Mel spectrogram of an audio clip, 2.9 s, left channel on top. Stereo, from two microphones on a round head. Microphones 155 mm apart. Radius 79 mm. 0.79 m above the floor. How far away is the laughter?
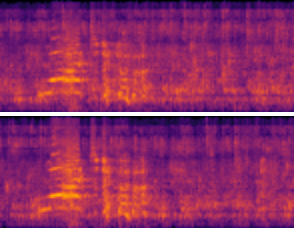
About 0.6 m.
